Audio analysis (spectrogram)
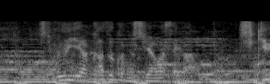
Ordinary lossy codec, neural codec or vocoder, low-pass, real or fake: none; codec, 16 kHz, 4 kbps, FreqCodec, smaller model; none; fake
